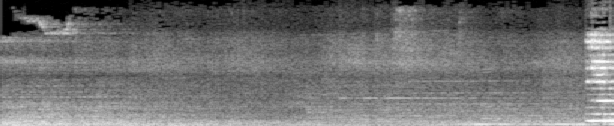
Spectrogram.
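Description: Live ambient electronic music: a rumbling, noisy drone with faint held tones slowly fades away, then a loud new sustained chord rich in overtones comes in just before the end.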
